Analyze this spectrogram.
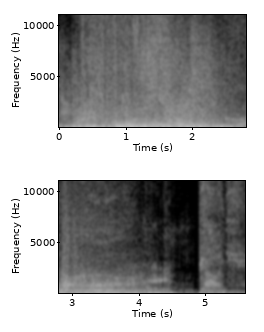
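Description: Video game battle effects crackle and rumble with gunfire and blasts.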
